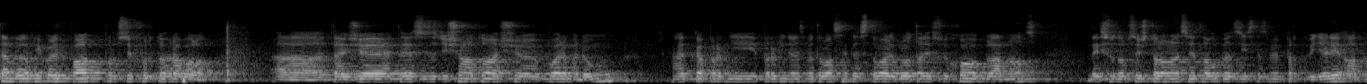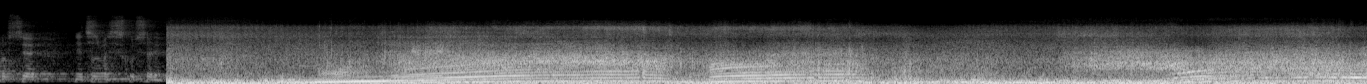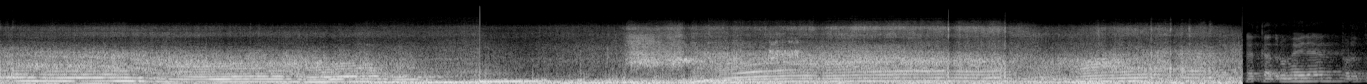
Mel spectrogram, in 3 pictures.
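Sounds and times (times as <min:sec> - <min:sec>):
car engine revving: 0:15.4 - 0:39.8.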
